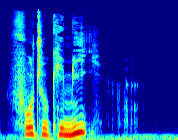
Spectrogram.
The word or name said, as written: fotokemi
